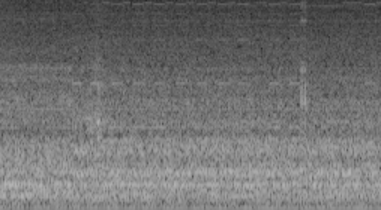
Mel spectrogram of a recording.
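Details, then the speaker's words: ReactiveMicro Phasor clone sound card in Apple IIgs, no disk drive running: steady hiss with faint low hum on speaker, electrical noise absent in IIe; builder suspects overdriven op-amp or wrong resistor values, unconfirmed. "that's not disk drive noise that's electrical noise coming over the speaker there's no disk drive connected just the floppy email"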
